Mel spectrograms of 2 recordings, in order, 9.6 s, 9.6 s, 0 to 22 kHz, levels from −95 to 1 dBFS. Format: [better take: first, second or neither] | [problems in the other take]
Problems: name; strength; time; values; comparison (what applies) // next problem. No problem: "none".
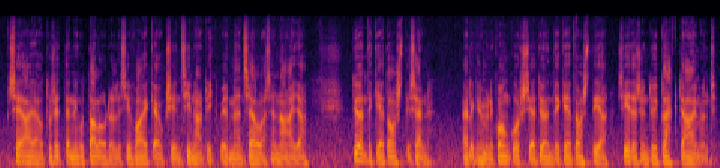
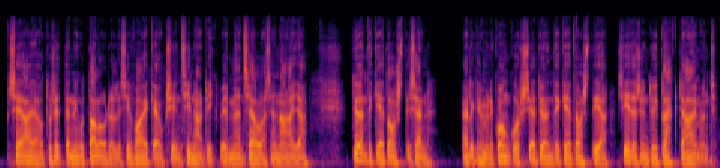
second | hiss; faint; throughout; 25 dB below the speech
